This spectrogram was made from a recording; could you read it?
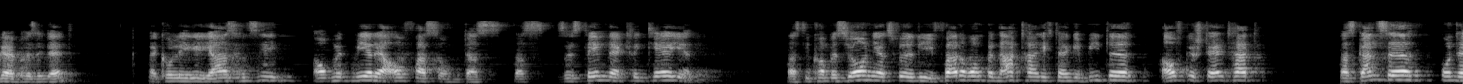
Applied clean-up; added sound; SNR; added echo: neural mask model DeepFilterNet 3.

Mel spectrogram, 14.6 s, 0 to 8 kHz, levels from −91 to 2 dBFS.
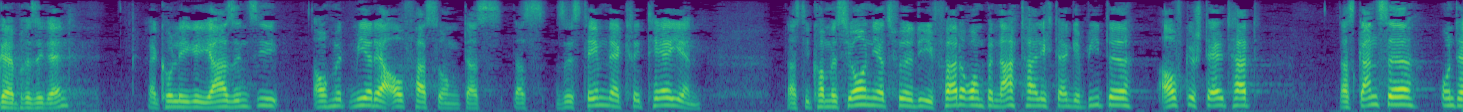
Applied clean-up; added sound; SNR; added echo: none; none; none; none.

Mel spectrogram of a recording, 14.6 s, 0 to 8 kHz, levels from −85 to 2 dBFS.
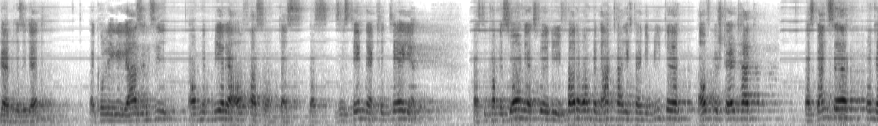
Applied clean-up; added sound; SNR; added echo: neural separator model SepFormer DNS4.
